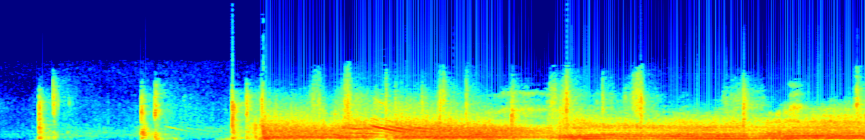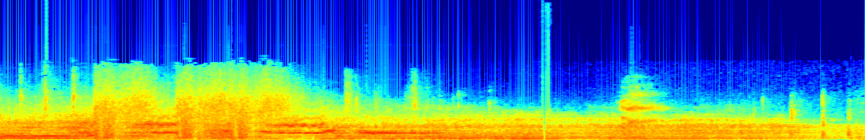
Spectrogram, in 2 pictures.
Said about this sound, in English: Shooting. You've been hit. No, it isn't bad. Did you see him? I didn't see nobody. The car. See the car. The one that just gunned out.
